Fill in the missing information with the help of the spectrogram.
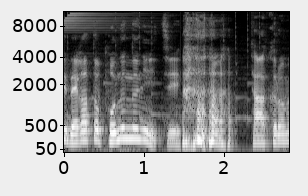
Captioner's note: laughing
